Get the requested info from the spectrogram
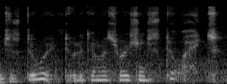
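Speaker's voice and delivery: whispered goading chant; teasing whisper. Pretend. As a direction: hiss the dare softly. Taunting repeated push.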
